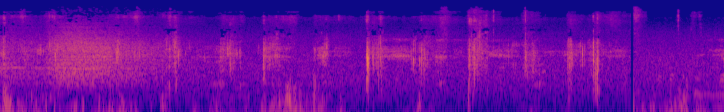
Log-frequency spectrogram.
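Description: Quiet, uneven footsteps on a sandy trail.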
